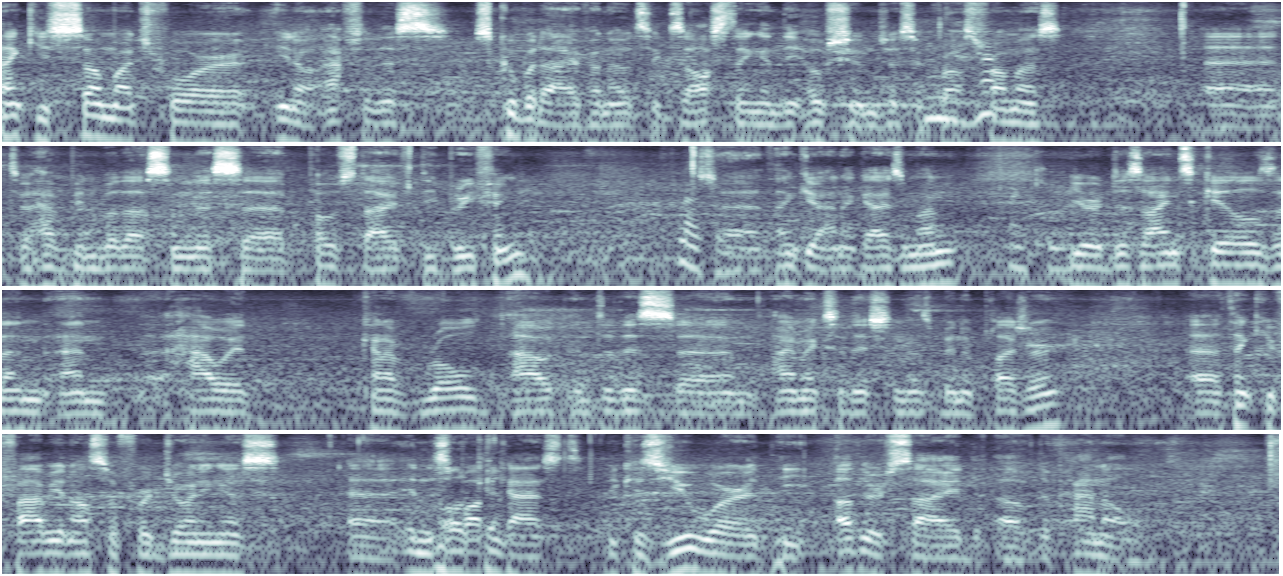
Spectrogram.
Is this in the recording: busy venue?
yes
